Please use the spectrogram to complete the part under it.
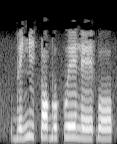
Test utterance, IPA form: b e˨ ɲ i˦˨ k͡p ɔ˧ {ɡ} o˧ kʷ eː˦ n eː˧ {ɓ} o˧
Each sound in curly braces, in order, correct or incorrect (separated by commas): correct, correct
